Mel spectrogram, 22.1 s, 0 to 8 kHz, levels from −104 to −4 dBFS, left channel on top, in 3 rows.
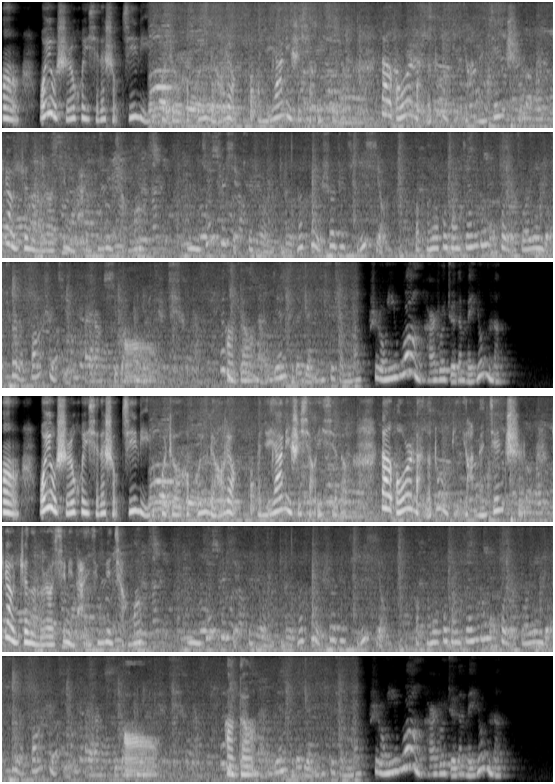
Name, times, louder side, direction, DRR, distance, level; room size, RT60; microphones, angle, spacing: voice 1, 0.0-3.1 3.4-9.2 16.3-16.8 17.7-18.1, right 6 dB, 55° right, 0.3 m, -29 dB
sound 1, 1.9-19.5, left 1 dB, 10° left, 0.6 m, -38 dB
voice 2, 9.8-21.3, left 1 dB, 70° left, 1.0 m, -36 dB
7.9 x 5.8 x 2.5 m
head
